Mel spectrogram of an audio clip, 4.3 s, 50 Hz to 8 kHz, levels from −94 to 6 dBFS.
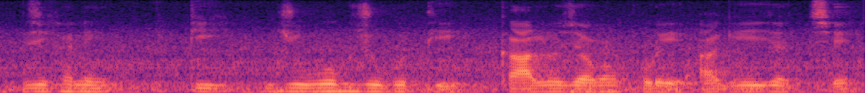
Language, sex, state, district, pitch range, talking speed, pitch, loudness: Bengali, male, West Bengal, North 24 Parganas, 95-105 Hz, 125 wpm, 100 Hz, -21 LUFS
